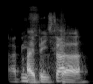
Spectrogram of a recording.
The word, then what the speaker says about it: Ibiza: But that's because it's like the same with, I always looked at people funny when they called Ibiza, because apparently it's pronounced the way you pronounce a Z in, is it Spanish? Wait. Or is Z is like TH, is th, Ibiza. Ibiza.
